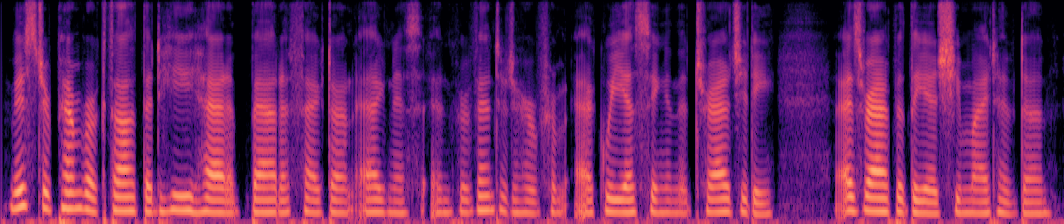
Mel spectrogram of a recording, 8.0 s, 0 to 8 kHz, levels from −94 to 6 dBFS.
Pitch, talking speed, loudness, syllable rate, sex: 170 Hz, 195 wpm, -19 LUFS, 5.1 syllables/s, female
